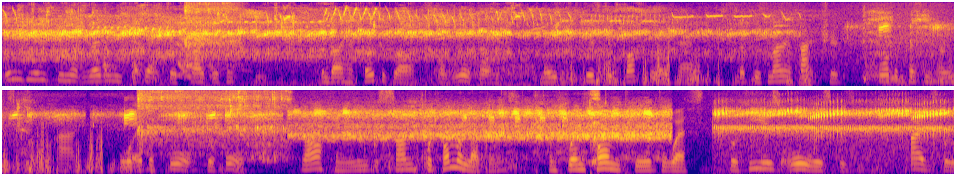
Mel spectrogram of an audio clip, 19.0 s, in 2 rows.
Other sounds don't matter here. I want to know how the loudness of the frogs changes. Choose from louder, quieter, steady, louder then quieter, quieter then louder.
quieter then louder.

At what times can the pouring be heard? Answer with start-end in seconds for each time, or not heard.
1.8-2.5, 10.8-12.4.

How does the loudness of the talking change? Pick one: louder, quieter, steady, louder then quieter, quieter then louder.
louder.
